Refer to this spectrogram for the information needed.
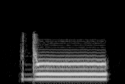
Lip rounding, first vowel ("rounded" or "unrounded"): rounded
